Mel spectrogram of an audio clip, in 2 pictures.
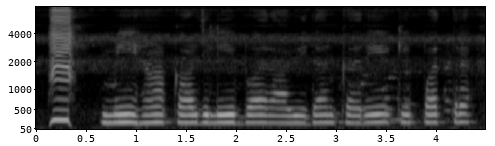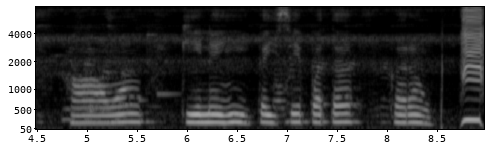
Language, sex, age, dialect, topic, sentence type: Chhattisgarhi, female, 31-35, Western/Budati/Khatahi, banking, statement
